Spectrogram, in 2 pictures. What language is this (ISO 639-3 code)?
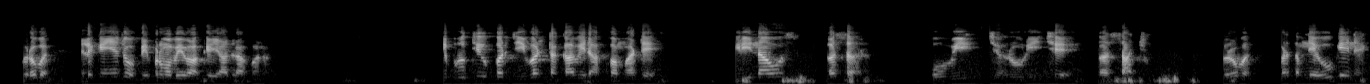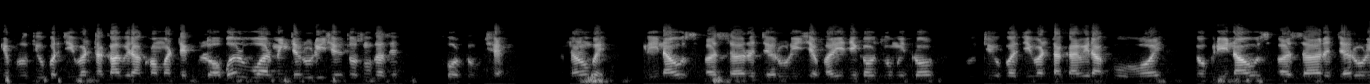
guj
